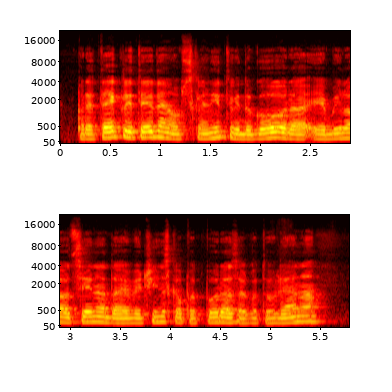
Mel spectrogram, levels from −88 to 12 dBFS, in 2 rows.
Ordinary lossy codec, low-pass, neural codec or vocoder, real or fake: none; 19.8 kHz; none; real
